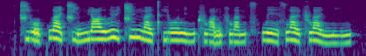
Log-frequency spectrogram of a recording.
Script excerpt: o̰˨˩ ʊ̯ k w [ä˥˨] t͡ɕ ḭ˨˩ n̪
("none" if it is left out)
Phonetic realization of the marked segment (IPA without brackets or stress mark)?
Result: ä˥˨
